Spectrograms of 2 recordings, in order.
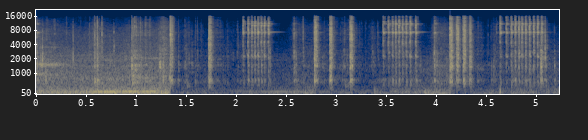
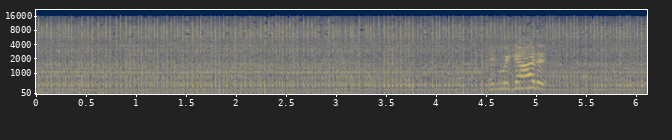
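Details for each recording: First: SYX Moto Holeshot 50cc with a broken pull start, being pulled: harsh uneven ratcheting clatter in short bursts instead of a smooth whir; assist-type recoil starter doesn't sound right, cause unconfirmed. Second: SYX Moto Holeshot 50cc two-stroke, after repairs incl. carburettor and idle-screw adjustment: fast steady buzz holding an even note with no stumbles; runs and idles cleanly.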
